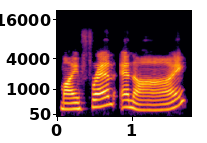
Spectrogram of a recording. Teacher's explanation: nah sekarang bacanya disambung nih and i jadi any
